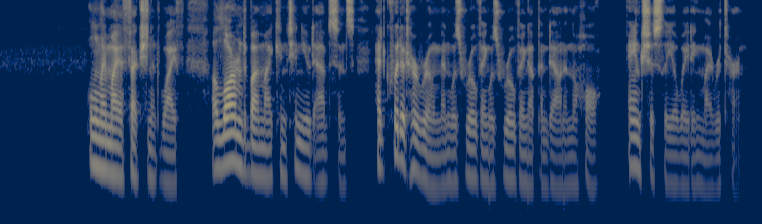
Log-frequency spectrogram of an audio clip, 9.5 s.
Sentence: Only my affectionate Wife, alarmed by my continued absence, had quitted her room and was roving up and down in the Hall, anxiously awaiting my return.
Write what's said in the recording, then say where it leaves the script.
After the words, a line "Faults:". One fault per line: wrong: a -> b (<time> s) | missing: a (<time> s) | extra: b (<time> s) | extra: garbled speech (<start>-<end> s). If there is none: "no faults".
Only my affectionate Wife, alarmed by my continued absence, had quitted her room and was roving was roving up and down in the Hall, anxiously awaiting my return.
Faults:
extra: was roving (6.1 s)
